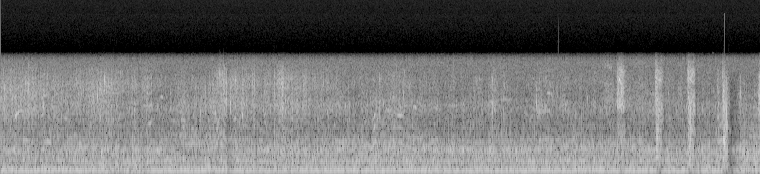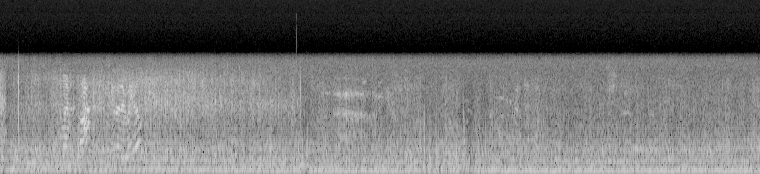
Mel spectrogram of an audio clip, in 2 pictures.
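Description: Whale-watching boat's engine running steadily, a low droning hum with wind on the microphone. A few sharp clicks come about halfway through.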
